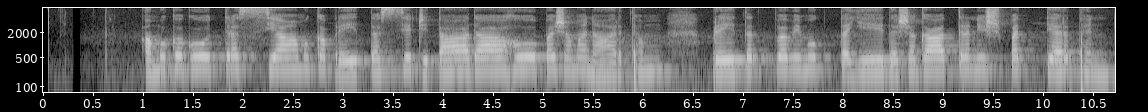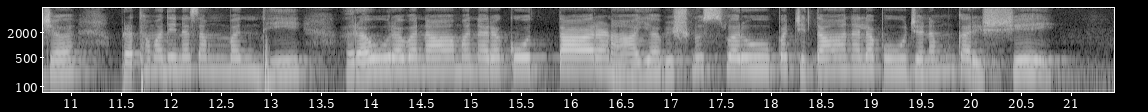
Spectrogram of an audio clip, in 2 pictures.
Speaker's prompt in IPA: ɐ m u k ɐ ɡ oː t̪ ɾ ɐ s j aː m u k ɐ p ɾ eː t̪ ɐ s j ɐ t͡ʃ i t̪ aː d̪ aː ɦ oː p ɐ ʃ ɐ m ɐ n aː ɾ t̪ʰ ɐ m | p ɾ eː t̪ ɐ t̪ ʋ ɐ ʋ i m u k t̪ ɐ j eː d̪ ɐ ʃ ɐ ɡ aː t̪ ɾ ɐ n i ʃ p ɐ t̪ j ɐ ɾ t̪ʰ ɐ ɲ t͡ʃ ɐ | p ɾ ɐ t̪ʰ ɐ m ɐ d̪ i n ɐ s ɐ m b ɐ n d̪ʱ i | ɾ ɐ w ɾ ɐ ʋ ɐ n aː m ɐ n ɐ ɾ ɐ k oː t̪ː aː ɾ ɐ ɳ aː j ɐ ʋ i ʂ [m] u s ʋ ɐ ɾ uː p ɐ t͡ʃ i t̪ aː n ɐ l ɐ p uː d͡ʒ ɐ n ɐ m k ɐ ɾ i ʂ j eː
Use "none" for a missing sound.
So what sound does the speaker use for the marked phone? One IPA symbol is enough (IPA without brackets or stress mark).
ɳ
